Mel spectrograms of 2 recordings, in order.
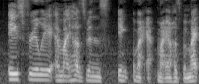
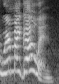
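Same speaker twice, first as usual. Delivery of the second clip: incredulous; 5 dB louder, faster than usual. Real, not acted. Teasing, incredulous about party.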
